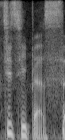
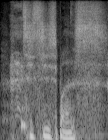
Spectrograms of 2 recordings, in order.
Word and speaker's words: Tsitsipas: C'est pas la bonne prononciation. La bonne prononciation, c'est on dit Stefanos Tsitsipas.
